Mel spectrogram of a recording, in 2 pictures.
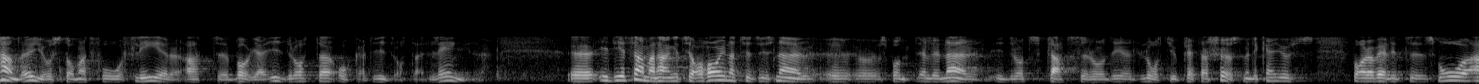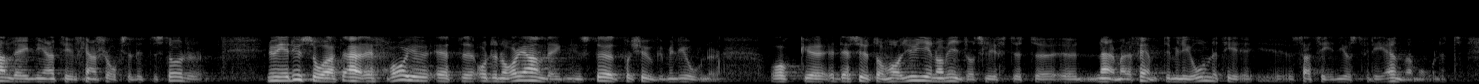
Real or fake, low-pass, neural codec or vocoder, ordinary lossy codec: real; 3.6 kHz; none; none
